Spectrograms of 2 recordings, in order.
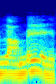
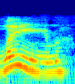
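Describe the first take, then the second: First: It is said as two syllables, ending in ay. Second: It is said as one syllable, rhyming with game. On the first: It means a shiny metallic fabric. The speaker calls it right. "accentuated for the French pronunciation of lame" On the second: It means weak or uncool. The speaker calls it wrong. "Not lame"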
